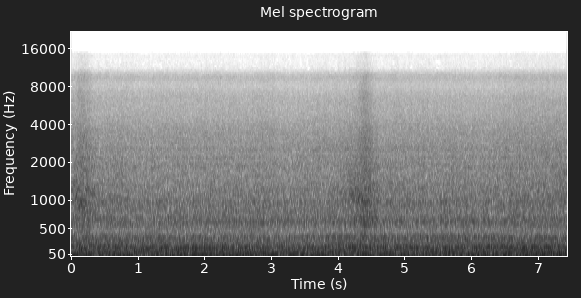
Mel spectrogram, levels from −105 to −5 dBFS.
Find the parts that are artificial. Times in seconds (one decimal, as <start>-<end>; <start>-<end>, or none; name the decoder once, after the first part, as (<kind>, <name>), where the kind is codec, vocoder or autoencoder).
none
